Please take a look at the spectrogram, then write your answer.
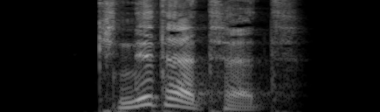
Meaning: inflection of knittern: 1. second-person plural preterite 2. second-person plural subjunctive II
- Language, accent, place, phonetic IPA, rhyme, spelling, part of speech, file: German, Germany, Berlin, [ˈknɪtɐtət], -ɪtɐtət, knittertet, verb, De-knittertet.ogg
